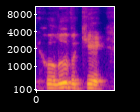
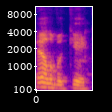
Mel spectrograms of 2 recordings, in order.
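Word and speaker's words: Helluva Kick: It's not pronounced as hell of a huluva kick. It's supposed to be as a hell of a kick.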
